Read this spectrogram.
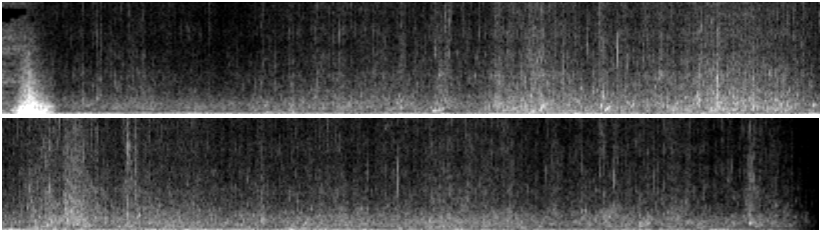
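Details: Steady hiss and gurgle of water spray and suction with a faint instrument whine, from ultrasonic scaling to remove tartar during a dental cleaning.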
